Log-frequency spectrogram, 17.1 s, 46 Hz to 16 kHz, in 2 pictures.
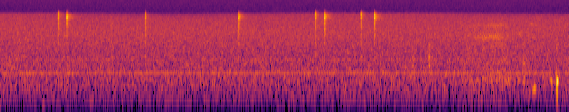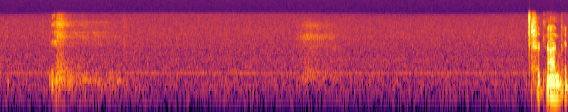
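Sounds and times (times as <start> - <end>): low steady hum: 0.0 - 17.0
computer mouse clicks: 0.8 - 1.2, 3.5 - 3.8, 4.7 - 5.8.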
